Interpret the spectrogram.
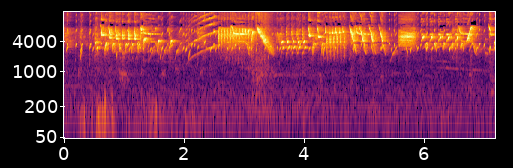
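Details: European goldfinch twittering used as singing stimulation for males. Loud, fast, liquid twitter mixed with rising whistled slurs and buzzy trills, almost without pause.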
